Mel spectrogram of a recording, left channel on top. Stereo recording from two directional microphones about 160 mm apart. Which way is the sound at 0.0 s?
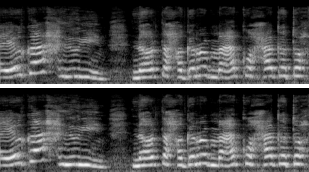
20° left (ahead or behind).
